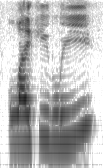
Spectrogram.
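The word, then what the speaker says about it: Lykke Li: Oh, we had Get Some by Likey Lee. That's the song that Shauna is breaking into Iron Heights to. It's an awesome song, cool. Really cool video. Google schmoogle it. Likey is spelled Lykkeli.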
